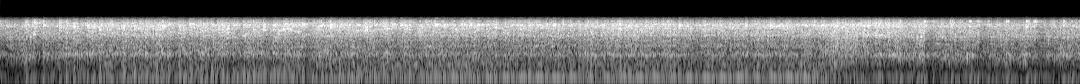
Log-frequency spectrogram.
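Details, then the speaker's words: Harley Evolution Sportster V-twin, cold start on choke after a carburetor repair: deep, loping twin-cylinder beat at a steady idle, loose but even, with no misses or pops. It sounds healthy while warming up. "okay so I'll go for a start a cold start there should be some backfiring while it's cold I'll use the choke and we'll see how we go"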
